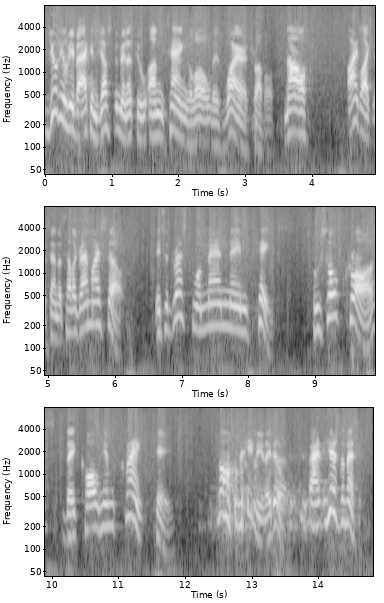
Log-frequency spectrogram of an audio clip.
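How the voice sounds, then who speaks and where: A man's voice: on the high side, sing-song, moderate pace, faint music behind. A man delivering a 1940s radio commercial as announcer, with emphatic, playful salesmanship. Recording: faintly noisy 1940s radio recording.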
